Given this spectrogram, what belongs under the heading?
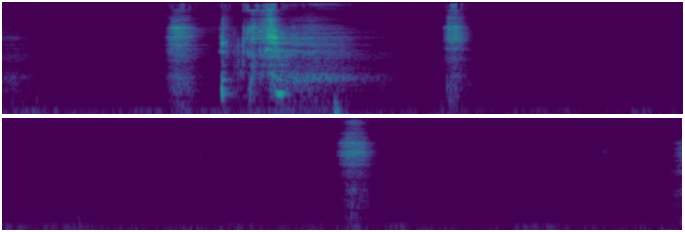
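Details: Person who is sick with a sore throat, sneezing from toasting chili peppers while trying to stifle: a breathy sneeze, a loud partly held-back sneeze, then two brief stifled sneezes in a quiet room; irritant-triggered sneezing.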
